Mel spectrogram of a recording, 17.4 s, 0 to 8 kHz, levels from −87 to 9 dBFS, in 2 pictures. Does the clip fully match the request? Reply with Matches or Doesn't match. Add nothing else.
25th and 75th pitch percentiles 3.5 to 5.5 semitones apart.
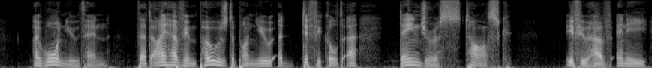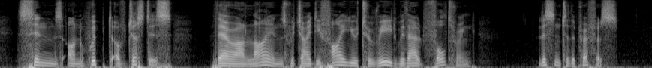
Matches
